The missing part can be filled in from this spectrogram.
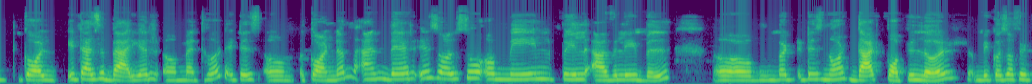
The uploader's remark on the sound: an audio version of our Instagram live session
